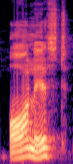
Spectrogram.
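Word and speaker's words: honest: বসে যেমন উদাহরণ হিসেবে অনেস্ট লেখা আছে হনেস্ট আমরা কিন্তু এইচ এর উচ্চারণটা করি না আমরা ও থেকে উচ্চারণ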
